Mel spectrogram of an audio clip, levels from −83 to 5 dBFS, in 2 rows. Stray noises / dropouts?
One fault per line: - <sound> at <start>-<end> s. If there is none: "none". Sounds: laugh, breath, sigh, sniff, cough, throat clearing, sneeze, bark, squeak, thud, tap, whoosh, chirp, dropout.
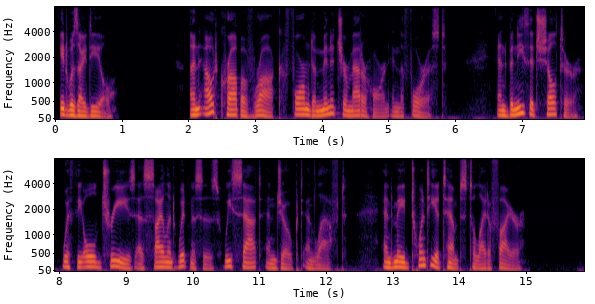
none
